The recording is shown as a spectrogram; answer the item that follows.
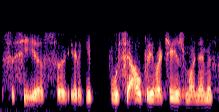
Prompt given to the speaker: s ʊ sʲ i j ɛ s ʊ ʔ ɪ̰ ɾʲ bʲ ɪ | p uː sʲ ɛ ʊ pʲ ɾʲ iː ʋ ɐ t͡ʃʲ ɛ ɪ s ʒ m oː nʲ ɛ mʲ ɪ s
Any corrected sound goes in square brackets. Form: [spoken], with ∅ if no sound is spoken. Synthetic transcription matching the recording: s ʊ sʲ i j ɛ s ʊ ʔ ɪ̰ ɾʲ [ɡʲ] ɪ | p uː sʲ ɛ ʊ pʲ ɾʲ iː ʋ ɐ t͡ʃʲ ɛ ɪ s ʒ m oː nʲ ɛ mʲ ɪ s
